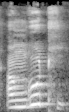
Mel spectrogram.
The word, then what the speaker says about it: अंगूठा: तो यहाँ पे भी हम देख पा रहे अ के ऊपर एक चंद्र बिंदु आता है, तो हम उसे उच्चारण करेंगे अंगूठा, अंगूठा, अंगूठा, थम।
